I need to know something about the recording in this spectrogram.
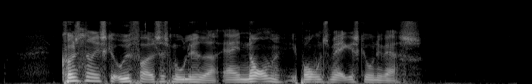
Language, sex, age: Danish, male, 26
